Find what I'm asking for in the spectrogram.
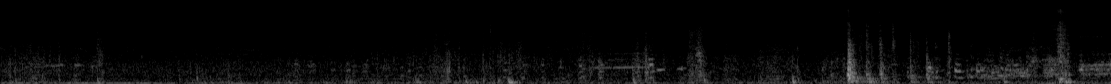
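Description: Chickens in a snowy winter yard after a heavy snowstorm, giving scattered soft clucks and short calls at close to middle distance over a quiet outdoor background, with a few louder bursts near the end.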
